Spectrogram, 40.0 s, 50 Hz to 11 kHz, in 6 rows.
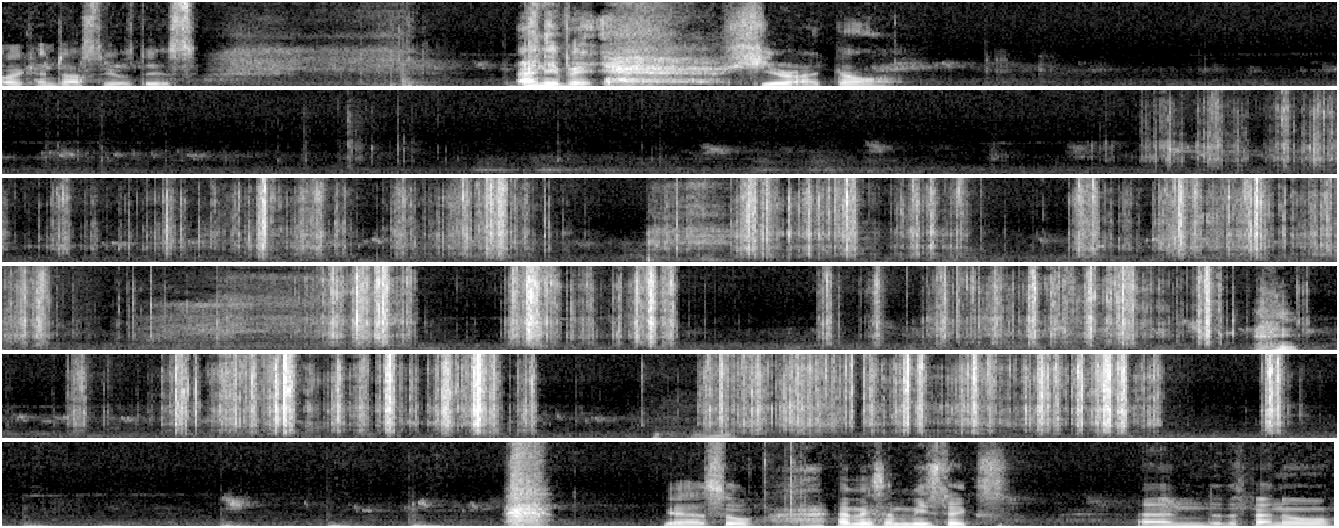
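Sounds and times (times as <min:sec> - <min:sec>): puzzle cube plastic clicking: 0:12.2 - 0:33.2.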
